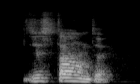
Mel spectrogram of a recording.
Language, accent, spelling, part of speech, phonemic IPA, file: French, Canada, distendent, verb, /dis.tɑ̃d/, LL-Q150 (fra)-distendent.wav
- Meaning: third-person plural present indicative/subjunctive of distendre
